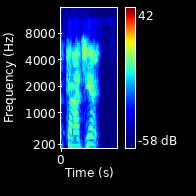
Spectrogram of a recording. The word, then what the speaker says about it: Canadiens: They're not called the Canadiens. They're called the Canadiens. It's spelled I-E-N-S for a reason.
